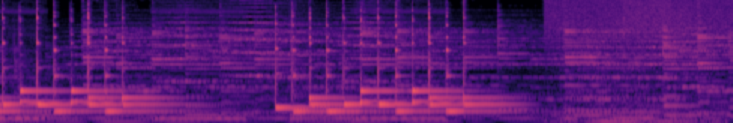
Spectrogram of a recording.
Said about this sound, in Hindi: और फोन भी काफी देर से बज रहा है।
